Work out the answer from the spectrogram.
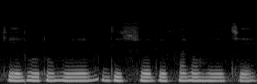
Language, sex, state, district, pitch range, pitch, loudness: Bengali, male, West Bengal, Purulia, 170-175 Hz, 170 Hz, -31 LUFS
